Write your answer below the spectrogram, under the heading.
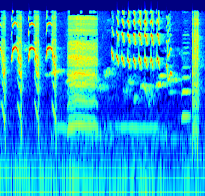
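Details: Nias hill myna, a breeding female calling the male: three hooked whistled notes, a rasping buzzy squawk, then a quick series of about twelve clipped chattering notes and a final sharp note.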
